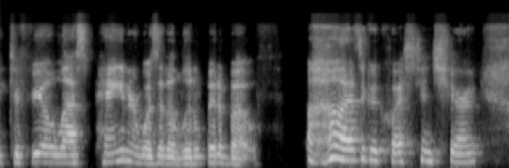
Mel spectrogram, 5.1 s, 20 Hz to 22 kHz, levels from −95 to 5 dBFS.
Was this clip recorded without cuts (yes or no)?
yes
